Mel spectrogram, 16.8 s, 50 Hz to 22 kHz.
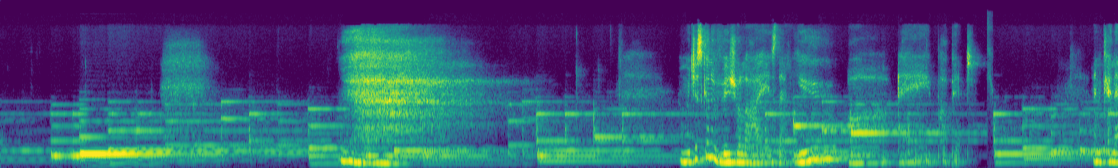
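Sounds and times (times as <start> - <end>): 
gentle sustained music: 0.0 - 16.7
long exhale through the mouth during a breathing meditation: 2.4 - 3.2, 5.1 - 8.2
short breath: 2.4 - 3.2, 5.1 - 8.1, 9.3 - 10.1
speech: 10.4 - 13.2.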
